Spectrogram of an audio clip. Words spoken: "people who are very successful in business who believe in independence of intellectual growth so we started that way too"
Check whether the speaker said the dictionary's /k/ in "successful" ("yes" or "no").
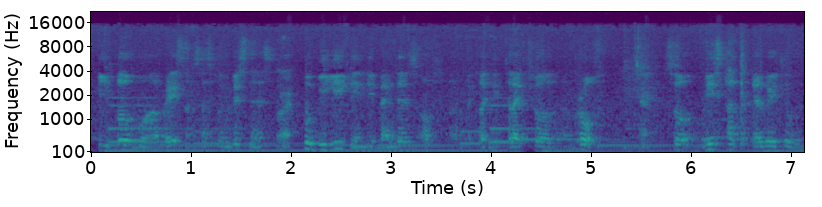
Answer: no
